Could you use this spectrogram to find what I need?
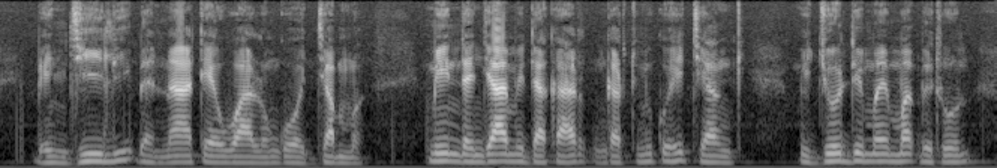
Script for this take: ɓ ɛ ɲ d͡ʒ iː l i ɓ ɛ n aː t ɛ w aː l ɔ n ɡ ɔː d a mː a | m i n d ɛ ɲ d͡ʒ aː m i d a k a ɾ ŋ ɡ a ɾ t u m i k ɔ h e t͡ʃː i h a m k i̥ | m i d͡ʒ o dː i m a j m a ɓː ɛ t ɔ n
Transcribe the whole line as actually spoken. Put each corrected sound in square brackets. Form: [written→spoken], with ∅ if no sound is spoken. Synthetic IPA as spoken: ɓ ɛ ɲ d͡ʒ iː l i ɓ ɛ n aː t ɛ w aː l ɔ [n→ŋ] ɡ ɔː [d→d͡ʒ] a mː a | m i n d ɛ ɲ d͡ʒ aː m i d a k a ɾ ŋ ɡ a ɾ t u m i k ɔ h e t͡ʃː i h a [m→ŋ] k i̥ | m i d͡ʒ o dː i m a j m a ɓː ɛ t ɔ n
